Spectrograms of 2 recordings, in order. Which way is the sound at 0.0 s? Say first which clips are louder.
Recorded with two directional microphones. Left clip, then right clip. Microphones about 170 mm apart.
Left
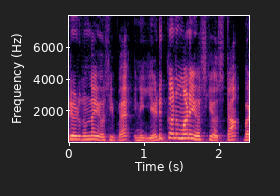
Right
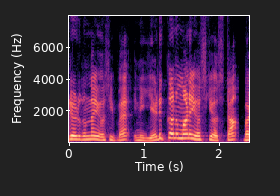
Right 6 dB; 30° right (ahead or behind).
